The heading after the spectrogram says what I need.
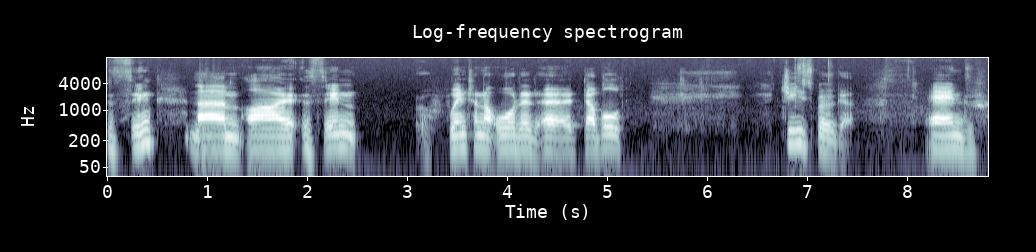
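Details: Adult man who stutters; stuttering.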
